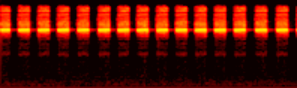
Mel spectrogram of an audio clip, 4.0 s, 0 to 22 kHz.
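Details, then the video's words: Crickets chirping at night, recorded live on a Sony PCM D100 field recorder: high, even pulses repeated about four times a second, steady and unbroken, with no other sounds. "Cricket Chirp Sound - Cricket Sounds at Night"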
